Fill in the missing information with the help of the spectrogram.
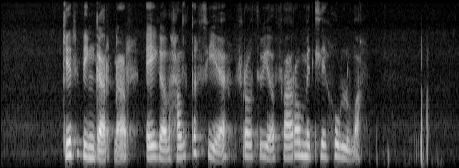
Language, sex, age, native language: Icelandic, female, 20-29, Icelandic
